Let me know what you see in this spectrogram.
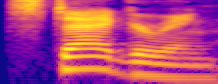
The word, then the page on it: staggering: American English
